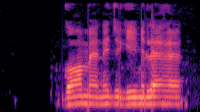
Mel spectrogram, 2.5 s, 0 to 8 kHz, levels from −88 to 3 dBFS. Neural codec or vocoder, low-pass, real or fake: none; 7.2 kHz; real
